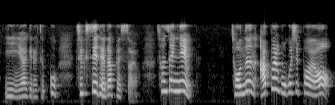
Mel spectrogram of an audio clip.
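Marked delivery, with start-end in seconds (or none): 3.1-6.6 louder, higher earnest answer; eager plea. A narrator's reading. Blind man tells Jesus his wish, earnestly pleading. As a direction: answer at once, loud and pitched up.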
